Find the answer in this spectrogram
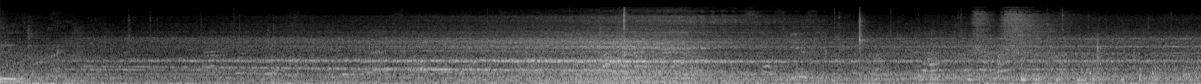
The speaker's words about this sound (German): Kommt da unser Minizug? Ja. Fein.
